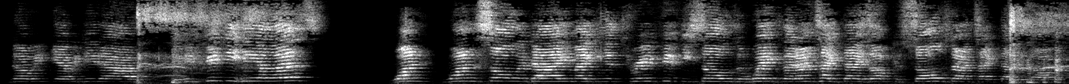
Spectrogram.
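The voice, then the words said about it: Yelling from a distance. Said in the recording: “I'm yelling ... You can stop yelling now ... what was I yelling from the toilet?”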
